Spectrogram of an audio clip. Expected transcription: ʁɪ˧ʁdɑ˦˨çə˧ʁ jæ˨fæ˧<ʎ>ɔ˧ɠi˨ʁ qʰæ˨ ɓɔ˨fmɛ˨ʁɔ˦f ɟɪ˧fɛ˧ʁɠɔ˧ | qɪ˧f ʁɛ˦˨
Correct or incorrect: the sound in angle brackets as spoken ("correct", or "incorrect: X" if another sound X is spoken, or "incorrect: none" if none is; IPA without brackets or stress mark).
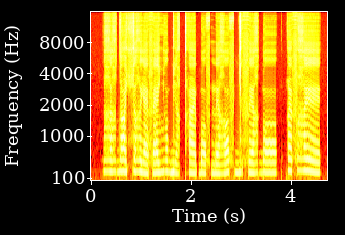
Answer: correct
